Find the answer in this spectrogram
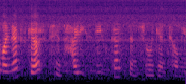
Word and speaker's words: Siefkas: I'm thrilled to share my story with you and your listeners, and kudos to being spot on the last name pronunciation. Siefkas is correct.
